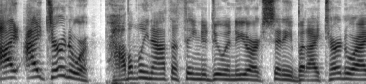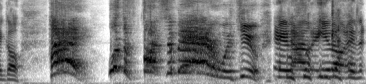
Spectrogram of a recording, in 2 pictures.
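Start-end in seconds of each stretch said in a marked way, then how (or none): 4.2-6.3 mock very high, shrill yelling. Speaker retells turning on a woman in New York City, retelling a yell. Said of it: "I'm yelling at someone".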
